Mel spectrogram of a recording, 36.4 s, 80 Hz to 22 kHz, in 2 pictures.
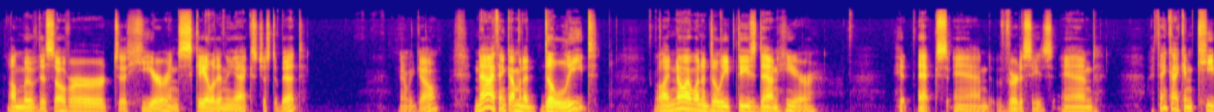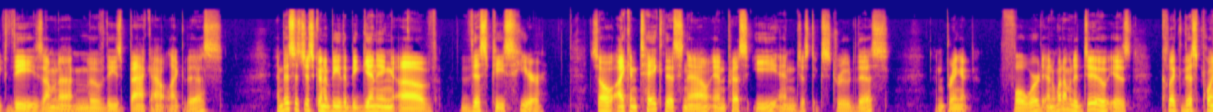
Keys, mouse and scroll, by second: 0.5 click, 3.2 s, 5.7 click, 7.8 Tab, 9.8 a, 11.2 ctrl+click, 13.7 x, 15.3 x, 17.8 right click, 18.9 click, 20.9 right click, 21.8 click, 24.9 alt+right click, 25.9-27.1 scroll up 2, 27.1 shift+middle click, 27.1 scroll up 1, 27.9-29.1 scroll down 1, 29.4 e, 33.4 click, 35.8 right click.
